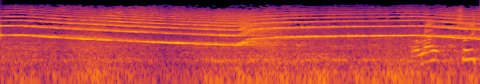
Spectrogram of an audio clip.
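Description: Emergency vehicle siren wailing loud: its pitch falls slowly, swoops back up about three seconds in, climbs for two seconds, then starts falling again near the end.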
